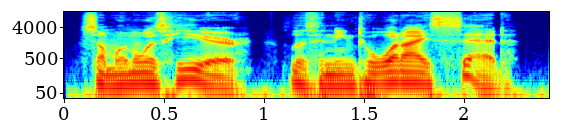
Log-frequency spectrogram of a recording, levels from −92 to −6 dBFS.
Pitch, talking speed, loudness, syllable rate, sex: 95 Hz, 200 wpm, -20 LUFS, 6.6 syllables/s, male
